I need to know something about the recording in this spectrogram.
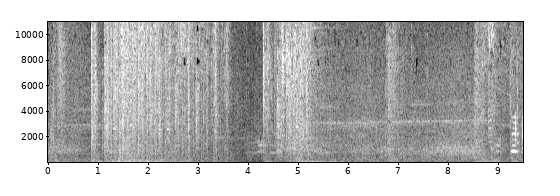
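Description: A game car engine roars and revs as it drives over rough ground.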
